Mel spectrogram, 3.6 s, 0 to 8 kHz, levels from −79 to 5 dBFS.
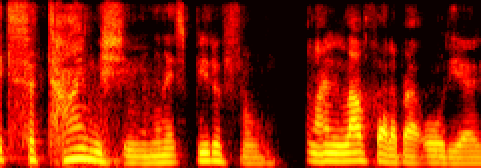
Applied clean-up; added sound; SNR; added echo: neural mask model DeepFilterNet 3.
